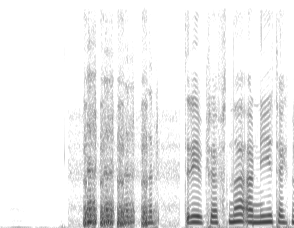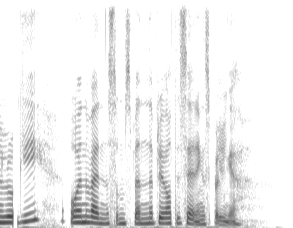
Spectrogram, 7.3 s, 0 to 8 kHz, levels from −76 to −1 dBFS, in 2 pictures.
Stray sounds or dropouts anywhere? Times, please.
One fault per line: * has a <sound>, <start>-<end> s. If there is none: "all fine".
* has a laugh, 1.0-2.0 s
* has a dropout, 3.8-3.9 s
